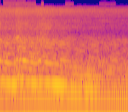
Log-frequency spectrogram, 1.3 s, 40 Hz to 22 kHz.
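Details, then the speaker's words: NOMA 21-inch single-stage snowblower, 4.5 2-stroke, electric start tested: brief electric whir falling in pitch, engine not turning; starter motor spins but Bendix gear doesn't engage flywheel teeth. "So that sound is the starter motor cranking, right? Or moving or working, but the Bendix gear is not either shooting up or pulling down to match the teeth of the flywheel."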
